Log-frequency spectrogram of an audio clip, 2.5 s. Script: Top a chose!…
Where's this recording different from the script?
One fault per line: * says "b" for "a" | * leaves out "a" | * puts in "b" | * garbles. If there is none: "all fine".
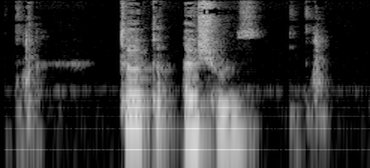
all fine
